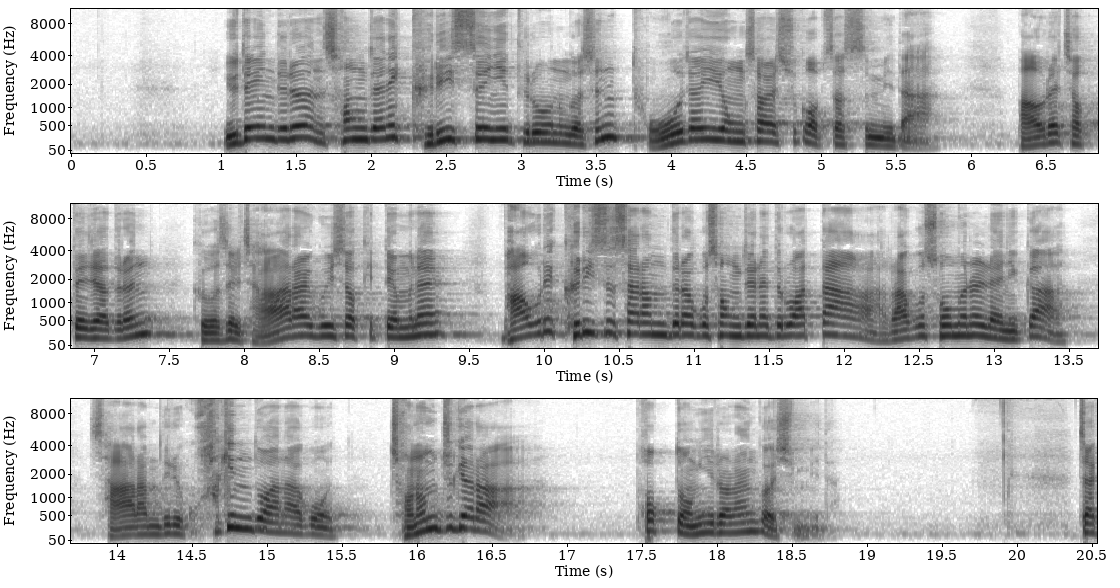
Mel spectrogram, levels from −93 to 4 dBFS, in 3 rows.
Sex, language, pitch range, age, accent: male, Korean, 145-220 Hz, 40-59, native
